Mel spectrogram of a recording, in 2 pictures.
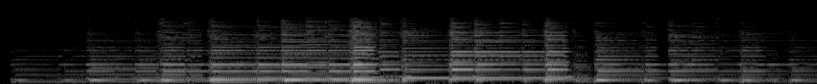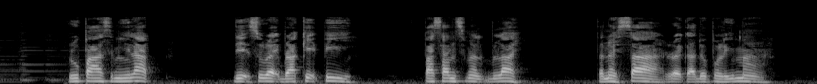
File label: good news, urak lawoi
